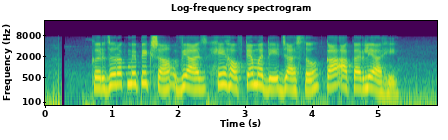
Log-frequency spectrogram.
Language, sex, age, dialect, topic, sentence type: Marathi, female, 18-24, Standard Marathi, banking, question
